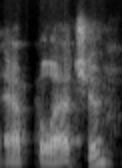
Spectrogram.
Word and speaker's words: Appalachia: It's beautiful here in Appalachia, as they would pronounce it here.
